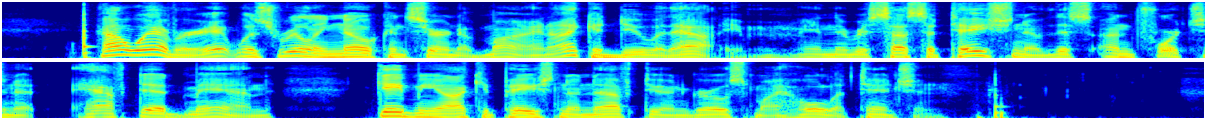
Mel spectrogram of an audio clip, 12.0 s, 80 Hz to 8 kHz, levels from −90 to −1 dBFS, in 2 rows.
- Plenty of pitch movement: No, average, 4.3 semitones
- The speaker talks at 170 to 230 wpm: No, average, 155 wpm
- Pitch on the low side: Yes, low, 115 Hz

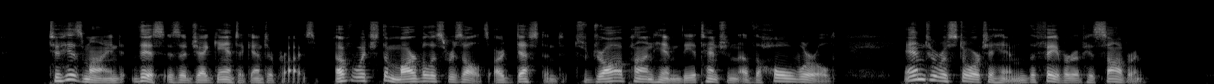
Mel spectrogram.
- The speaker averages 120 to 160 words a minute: No, average, 175 wpm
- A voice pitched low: Yes, low, 115 Hz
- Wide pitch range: Yes, wide, 6.4 semitones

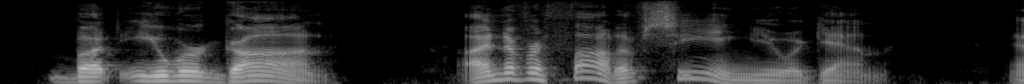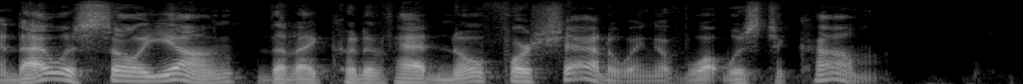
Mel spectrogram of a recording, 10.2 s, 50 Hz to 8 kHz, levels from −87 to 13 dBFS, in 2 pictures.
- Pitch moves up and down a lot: Yes, wide, 7.7 semitones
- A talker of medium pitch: No, low, 105 Hz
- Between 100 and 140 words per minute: No, average, 165 wpm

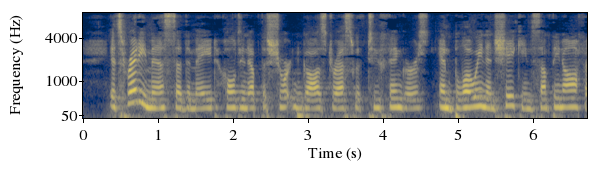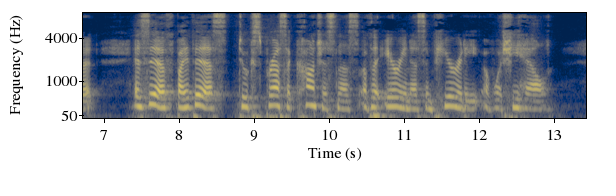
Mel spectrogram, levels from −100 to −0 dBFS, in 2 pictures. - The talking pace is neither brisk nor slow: Yes, average, 175 wpm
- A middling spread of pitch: No, narrow, 2.3 semitones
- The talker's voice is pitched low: No, high, 200 Hz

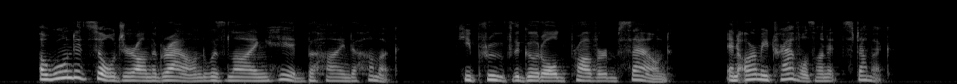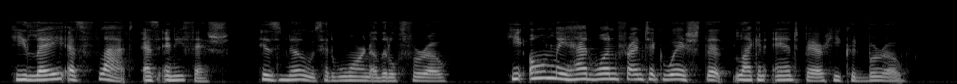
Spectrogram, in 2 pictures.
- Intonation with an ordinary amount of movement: Yes, average, 4.5 semitones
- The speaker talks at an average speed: Yes, average, 165 wpm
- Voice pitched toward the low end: No, medium, 185 Hz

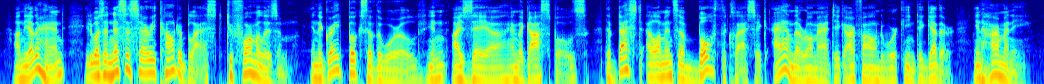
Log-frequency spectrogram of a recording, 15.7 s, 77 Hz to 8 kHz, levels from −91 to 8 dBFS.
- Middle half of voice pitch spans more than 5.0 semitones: Yes, wide, 5.4 semitones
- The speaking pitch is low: Yes, low, 100 Hz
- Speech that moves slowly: No, average, 150 wpm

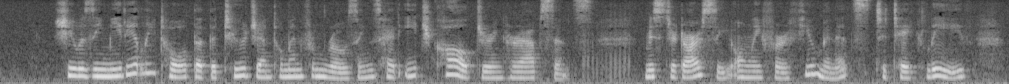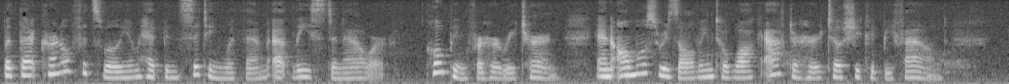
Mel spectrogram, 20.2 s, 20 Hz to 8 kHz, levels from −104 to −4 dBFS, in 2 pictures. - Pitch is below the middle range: No, high, 190 Hz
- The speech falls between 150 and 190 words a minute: Yes, average, 165 wpm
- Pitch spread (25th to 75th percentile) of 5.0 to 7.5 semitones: No, average, 3.9 semitones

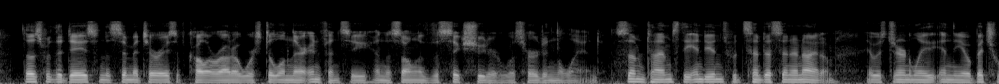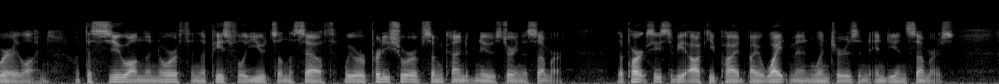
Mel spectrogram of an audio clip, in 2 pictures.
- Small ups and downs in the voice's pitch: Yes, narrow, 2.2 semitones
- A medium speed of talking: No, fast, 240 wpm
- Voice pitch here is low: Yes, low, 100 Hz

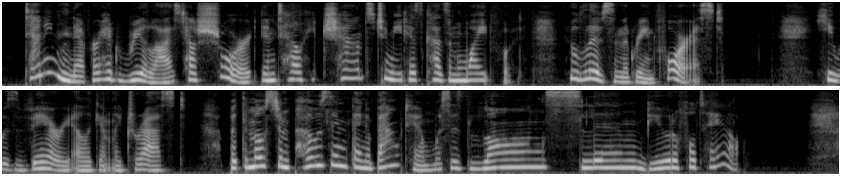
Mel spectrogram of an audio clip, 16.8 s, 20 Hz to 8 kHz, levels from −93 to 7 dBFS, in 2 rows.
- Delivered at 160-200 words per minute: No, slow, 135 wpm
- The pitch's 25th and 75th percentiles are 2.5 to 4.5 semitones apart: No, average, 5.3 semitones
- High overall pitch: Yes, high, 245 Hz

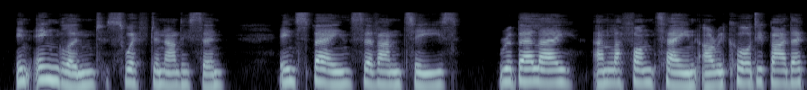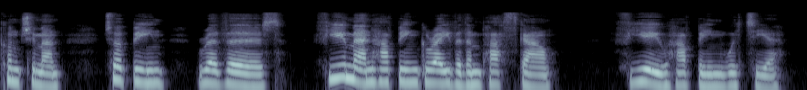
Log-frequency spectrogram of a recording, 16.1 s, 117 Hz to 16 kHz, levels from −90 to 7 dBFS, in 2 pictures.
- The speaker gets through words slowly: Yes, slow, 120 wpm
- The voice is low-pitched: No, medium, 165 Hz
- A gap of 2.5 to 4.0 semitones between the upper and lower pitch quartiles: Yes, average, 2.9 semitones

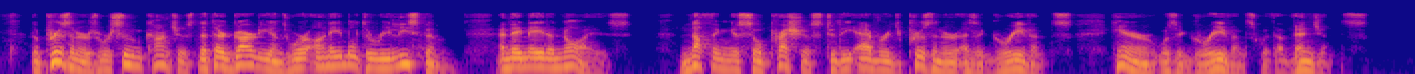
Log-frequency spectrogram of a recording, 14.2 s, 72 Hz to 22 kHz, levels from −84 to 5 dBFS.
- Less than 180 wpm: Yes, average, 155 wpm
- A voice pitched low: Yes, low, 110 Hz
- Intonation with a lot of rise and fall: Yes, wide, 6.5 semitones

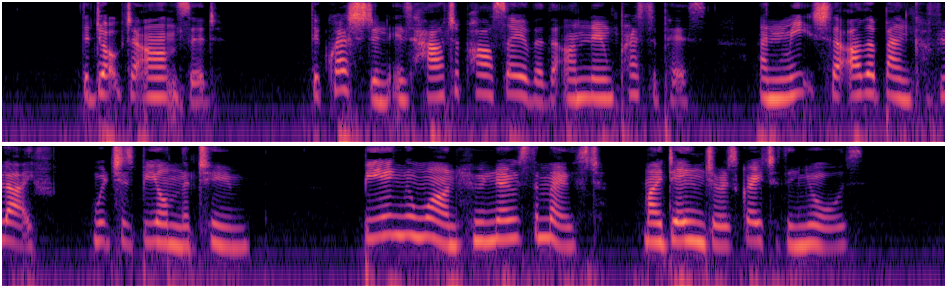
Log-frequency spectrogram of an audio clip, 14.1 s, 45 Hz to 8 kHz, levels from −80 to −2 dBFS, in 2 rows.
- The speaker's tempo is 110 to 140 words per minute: No, average, 160 wpm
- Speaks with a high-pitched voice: Yes, high, 235 Hz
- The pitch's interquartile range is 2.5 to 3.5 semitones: Yes, average, 2.9 semitones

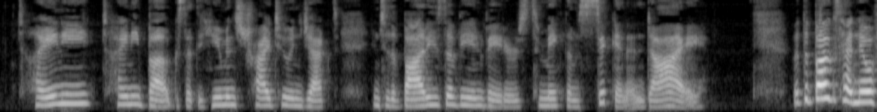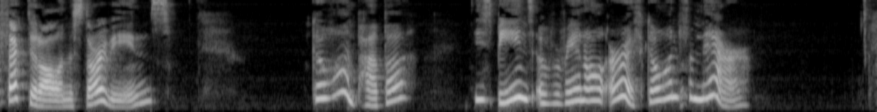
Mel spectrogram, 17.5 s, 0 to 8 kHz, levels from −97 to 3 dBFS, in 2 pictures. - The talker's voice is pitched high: Yes, high, 215 Hz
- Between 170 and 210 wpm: No, average, 155 wpm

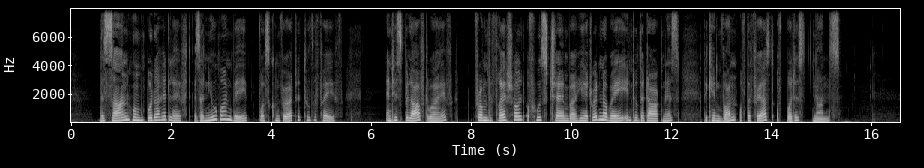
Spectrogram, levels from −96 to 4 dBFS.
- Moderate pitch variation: Yes, average, 3.7 semitones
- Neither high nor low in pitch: Yes, medium, 180 Hz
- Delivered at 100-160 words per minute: Yes, average, 150 wpm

